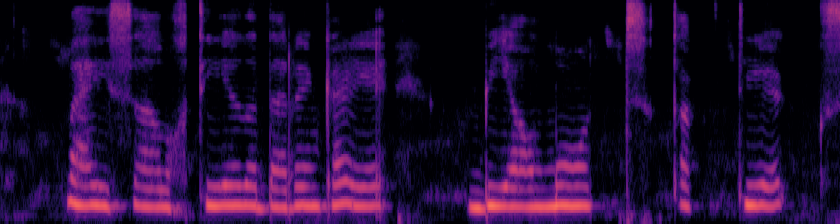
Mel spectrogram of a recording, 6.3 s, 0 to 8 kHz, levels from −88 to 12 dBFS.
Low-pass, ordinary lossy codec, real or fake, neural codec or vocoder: none; none; fake; codec, 16 kHz, 4 kbps, X-Codec, HuBERT features, trained on LibriSpeech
